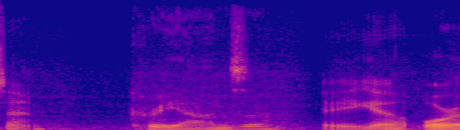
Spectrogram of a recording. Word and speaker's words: Crianza: We love pink sauce with a rice, or with a nice easygoing red wine, such as, was it, how do you pronounce that? Crianza.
